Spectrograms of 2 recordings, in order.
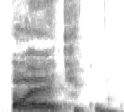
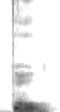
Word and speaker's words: poético: Poético. Poético. Perceba que eu puxei mais no E, né?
